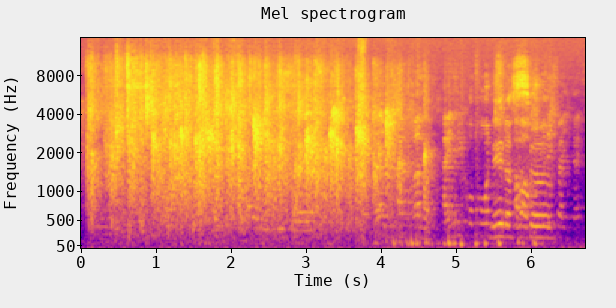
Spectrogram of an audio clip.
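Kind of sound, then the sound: crowd, warm applause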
